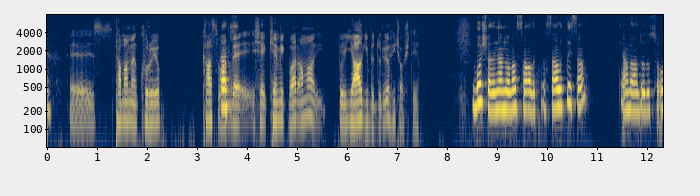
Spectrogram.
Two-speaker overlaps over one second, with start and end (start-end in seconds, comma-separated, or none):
none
